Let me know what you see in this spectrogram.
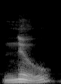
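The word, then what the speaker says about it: ν: has this symbol it's new it's pronounced new it's the greek letter looks like a v but it's an n and it's the number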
